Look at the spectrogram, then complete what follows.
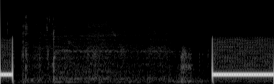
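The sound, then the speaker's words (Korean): A phone line connecting as a radio show calls a listener for an on-air quiz: a short electronic tone, a stretch of faint hiss and clicks, then a loud steady ringback tone that holds to the end. No one speaks. “자 오늘 과연 동네 스타가 탄생할지 아니면 대망신으로 마무리가 될지 연결해 봅니다.”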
